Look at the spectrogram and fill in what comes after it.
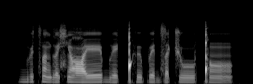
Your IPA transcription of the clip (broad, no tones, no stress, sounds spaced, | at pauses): b ʉ t͡s ã ɡ ɐ ɕ ẽ ʕ eː b e ǃʰ ɨ p e d͡z a t͡ʃ uː ǃ õː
